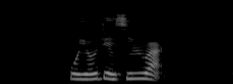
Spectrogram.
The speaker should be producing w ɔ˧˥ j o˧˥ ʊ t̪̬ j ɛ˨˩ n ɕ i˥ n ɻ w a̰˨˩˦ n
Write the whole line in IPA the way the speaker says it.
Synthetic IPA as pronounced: w ɔ˨˩ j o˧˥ ʊ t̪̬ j ɛ˨˩ n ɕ i˥ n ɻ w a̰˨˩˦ n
